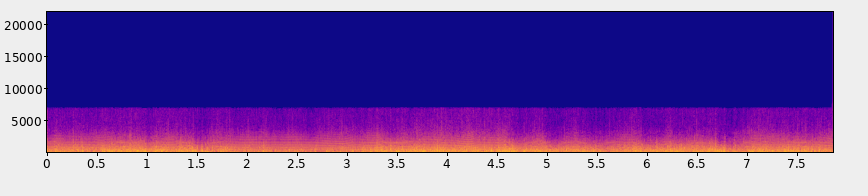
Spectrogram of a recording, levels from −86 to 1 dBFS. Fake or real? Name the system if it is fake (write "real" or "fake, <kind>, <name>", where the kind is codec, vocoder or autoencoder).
real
